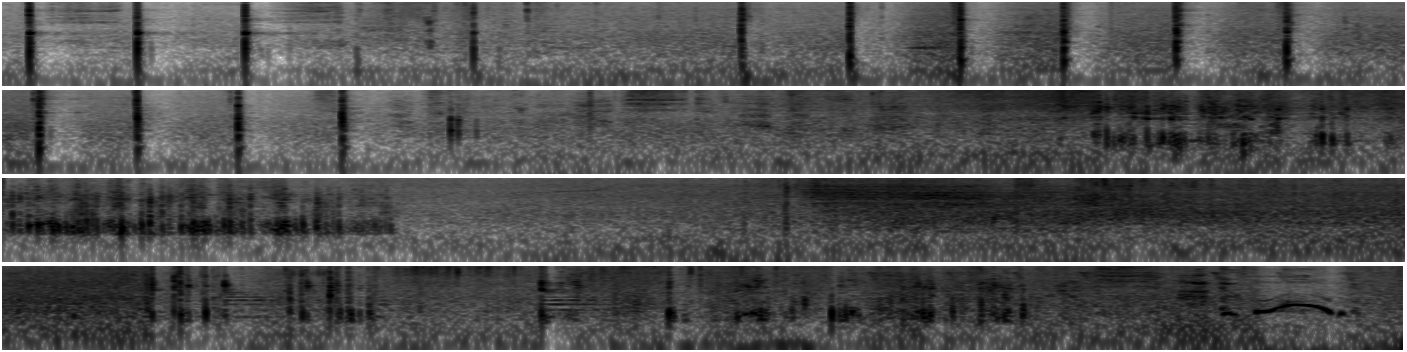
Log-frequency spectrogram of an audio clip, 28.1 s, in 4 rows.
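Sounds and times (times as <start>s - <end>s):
wood fire crackling: 17.7s - 26.6s.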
